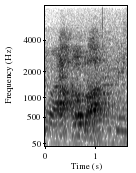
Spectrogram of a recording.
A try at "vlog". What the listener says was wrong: No, it's a vlog, not a blog. No, vlog with a V. Video blog. vlog.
